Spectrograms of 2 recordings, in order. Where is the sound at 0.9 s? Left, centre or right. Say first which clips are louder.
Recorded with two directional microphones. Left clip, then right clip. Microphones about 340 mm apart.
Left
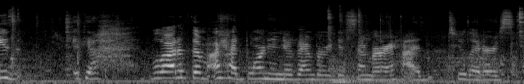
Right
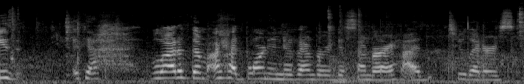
Right 2 dB; right.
